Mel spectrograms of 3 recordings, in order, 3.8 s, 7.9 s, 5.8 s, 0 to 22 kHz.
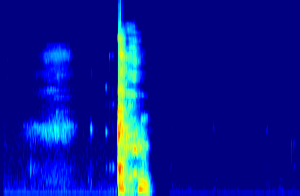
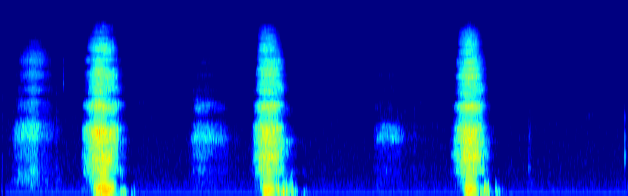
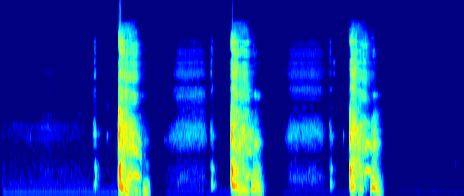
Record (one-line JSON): {"cough_length": "3.8 s", "cough_amplitude": 32768, "cough_signal_mean_std_ratio": 0.18, "exhalation_length": "7.9 s", "exhalation_amplitude": 17937, "exhalation_signal_mean_std_ratio": 0.29, "three_cough_length": "5.8 s", "three_cough_amplitude": 32768, "three_cough_signal_mean_std_ratio": 0.29, "survey_phase": "beta (2021-08-13 to 2022-03-07)", "age": "18-44", "gender": "Male", "wearing_mask": "No", "symptom_none": true, "smoker_status": "Ex-smoker", "respiratory_condition_asthma": false, "respiratory_condition_other": false, "recruitment_source": "REACT", "submission_delay": "4 days", "covid_test_result": "Negative", "covid_test_method": "RT-qPCR", "influenza_a_test_result": "Negative", "influenza_b_test_result": "Negative"}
